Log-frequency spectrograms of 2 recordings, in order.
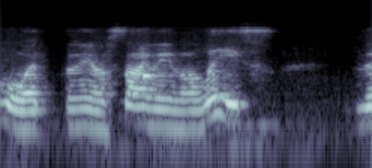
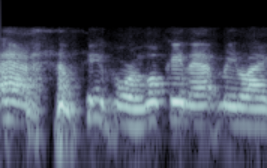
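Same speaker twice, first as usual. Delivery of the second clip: ordinary talk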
